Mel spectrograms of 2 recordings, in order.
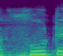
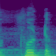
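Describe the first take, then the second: First: फूट with a long oo, as "foot" misread; wrong long vowel in फूट. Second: फुट with a short, quick oo; short vowel in फुट. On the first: Teacher rejecting a misreading for children, फूट with long oo. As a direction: lengthen the oo in फूट. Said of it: "फूट नहीं पढ़ेंगे बच्चों". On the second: Teacher correcting the reading for children, फुट with short oo. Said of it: "इसे फुट पढ़ेंगे". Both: Shown as a demonstration.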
